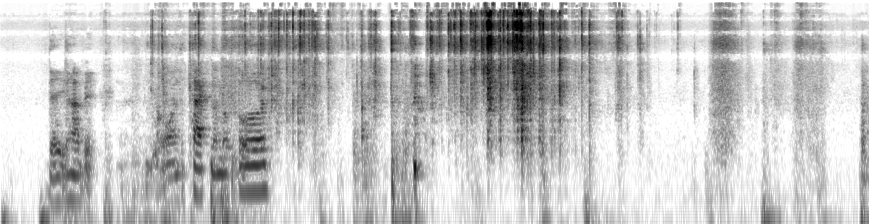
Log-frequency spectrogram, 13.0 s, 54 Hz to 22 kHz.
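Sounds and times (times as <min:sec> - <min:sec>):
wrapper crinkling as torn: 0:02.2 - 0:09.9.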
